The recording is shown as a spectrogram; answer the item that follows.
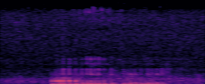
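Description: A low, rough hum or grunt from a man with his mouth closed, lasting about a second and starting about half a second in.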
